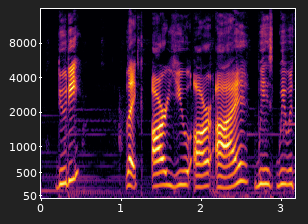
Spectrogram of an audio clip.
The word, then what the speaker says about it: Ruri: Tapping means the R's are rolled. So, let me just use a different name. So if the name's like Duty, R-U-R-I, we would say Duty if we're tapping it, and Ruri if we're not.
